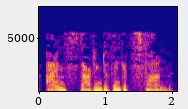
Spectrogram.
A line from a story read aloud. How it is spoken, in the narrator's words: Shanra whispered with a smothered giggle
